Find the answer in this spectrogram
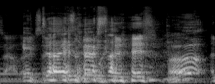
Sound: laughs

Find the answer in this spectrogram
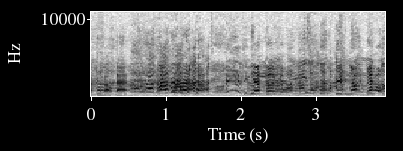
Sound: loud laughter

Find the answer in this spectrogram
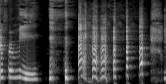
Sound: laughter

